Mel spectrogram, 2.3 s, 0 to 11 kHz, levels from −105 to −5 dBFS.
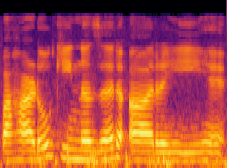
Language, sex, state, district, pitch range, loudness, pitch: Hindi, female, Haryana, Charkhi Dadri, 170-185 Hz, -15 LUFS, 175 Hz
